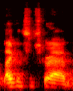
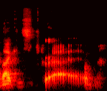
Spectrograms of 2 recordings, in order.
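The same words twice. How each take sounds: First: Said in the usual way. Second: A soft throwaway repeat; muttered echo. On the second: Real, not acted. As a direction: repeat it much softer and lower under your breath. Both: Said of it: "repeated plea".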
